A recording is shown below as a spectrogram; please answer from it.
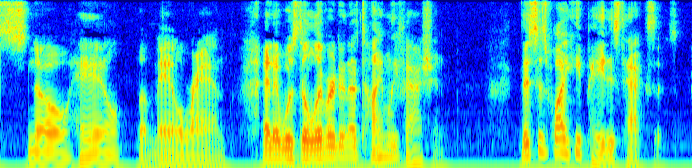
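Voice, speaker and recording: Narrating a fan fiction story in audiobook style, a man gives an expressive, theatrical, emphatic scripted reading. His fairly low voice is bright and forceful, and there's no room sound at all.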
